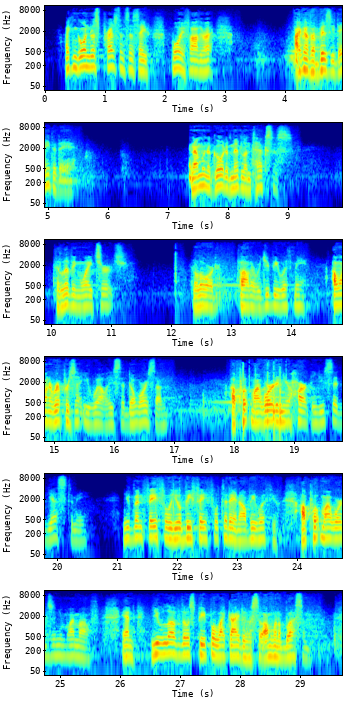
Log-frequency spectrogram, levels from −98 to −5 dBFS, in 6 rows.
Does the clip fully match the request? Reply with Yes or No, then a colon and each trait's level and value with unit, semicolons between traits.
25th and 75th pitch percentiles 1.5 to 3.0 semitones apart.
Yes: narrow, 2.4 semitones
